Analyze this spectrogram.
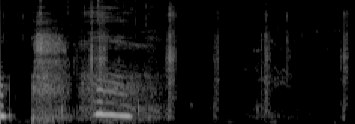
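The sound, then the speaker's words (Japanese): Someone chews food in faint, irregular bursts of soft crunching and mouth noise, separated by short silences and thinning out toward the end. “噛めば噛むほど甘みが出てきて美味しい。”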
